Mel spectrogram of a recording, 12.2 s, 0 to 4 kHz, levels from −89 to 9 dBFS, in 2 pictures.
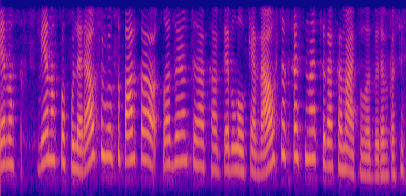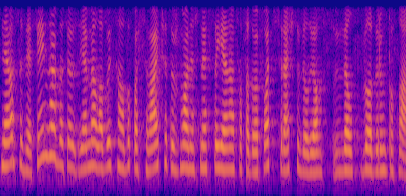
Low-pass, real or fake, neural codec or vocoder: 3.6 kHz; fake; autoencoder, 22.05 kHz, a latent of 192 numbers a frame, VITS, trained on one speaker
